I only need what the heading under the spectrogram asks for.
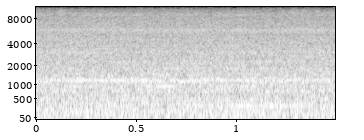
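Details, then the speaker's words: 2001 Pontiac Grand Am that had misfires on cylinders 1 and 3 with a P0300 code, after running gasoline-injector-cleaner mix through the fuel rail about 15 minutes; steady even idle hum, scan tool showing zero misfires; normal idle. "it's seems smoother now and if I look at misfire counters on the scan tool cylinder one and uh the other cylinders are reporting zero misfires"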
